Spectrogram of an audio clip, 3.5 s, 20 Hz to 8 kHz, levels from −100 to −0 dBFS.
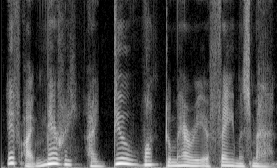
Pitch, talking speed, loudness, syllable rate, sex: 155 Hz, 190 wpm, -16 LUFS, 4.4 syllables/s, male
